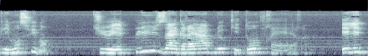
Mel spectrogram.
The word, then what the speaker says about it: plus: Plus agréable. Al hacer esa unión, ese enlace, aparece un sonido que es similar al zumbido de la abeja.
